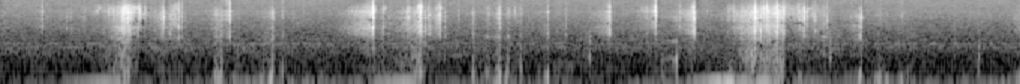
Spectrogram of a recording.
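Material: Soap.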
